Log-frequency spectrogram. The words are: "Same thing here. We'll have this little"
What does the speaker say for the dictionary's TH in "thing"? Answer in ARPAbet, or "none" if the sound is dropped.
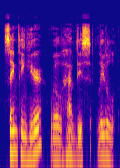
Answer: TH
